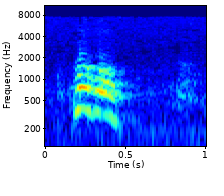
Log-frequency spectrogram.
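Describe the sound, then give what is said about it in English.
A dog, Rover, about to be set free, gives a quick double bark, two short sharp yaps run together, then falls quiet against a faint background. “Just wait till I set the dog free.”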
